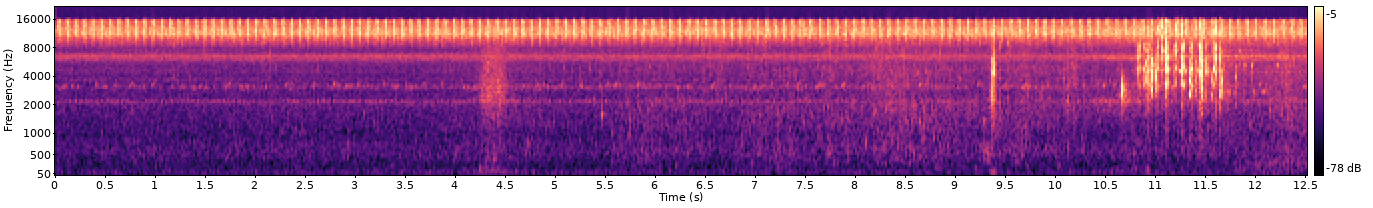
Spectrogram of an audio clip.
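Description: Near silence: faint room tone with a thin, steady high chirring, a single soft click about nine seconds in, and a brief faint rustle shortly after.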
